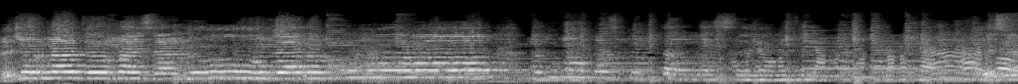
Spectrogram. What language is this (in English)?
Romanian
